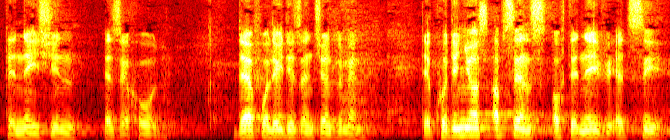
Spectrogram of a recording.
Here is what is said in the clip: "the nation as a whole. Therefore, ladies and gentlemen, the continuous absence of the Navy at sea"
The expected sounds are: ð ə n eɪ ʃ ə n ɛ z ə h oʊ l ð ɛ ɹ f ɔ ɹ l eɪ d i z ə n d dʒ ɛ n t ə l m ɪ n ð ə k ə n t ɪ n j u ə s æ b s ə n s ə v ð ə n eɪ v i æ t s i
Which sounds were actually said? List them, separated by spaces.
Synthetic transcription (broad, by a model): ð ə n eɪ ʃ ə n ɛ z ə h oʊ l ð ɛ f ɔ l eɪ d i z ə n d dʒ ɛ n t l m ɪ n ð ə k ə n t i n j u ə s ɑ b s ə n s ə f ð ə n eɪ v i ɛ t s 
